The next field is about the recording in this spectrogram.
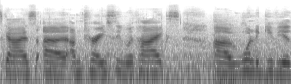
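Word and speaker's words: HAIX: uh I'm Tracy with hikes uh want to give you just a quick brief with it's actually pronounced hikes like you're going hiking are you German footwear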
